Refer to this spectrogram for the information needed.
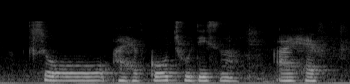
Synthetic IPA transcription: soʔajɦɛvɡɔ̃nt̪ʰɹudisnã | ʔajhɛv

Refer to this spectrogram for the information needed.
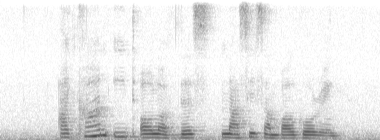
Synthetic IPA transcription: ʔaɪkʰãntiːtʰɔːlɔfd̪ɪsnasisãmbəlɡoɹɪ̃ŋ

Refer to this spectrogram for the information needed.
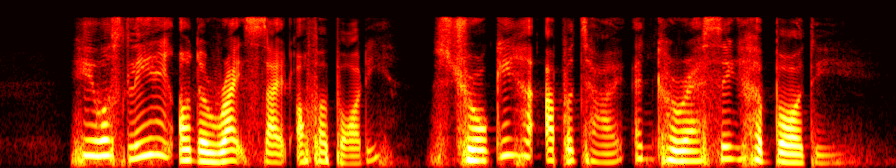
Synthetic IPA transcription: hiwɔslinɪ̃ŋɔ̃ndəɹaɪtsaɪdɔ̰fhəbɔdi | stɹokɪ̃ŋɦəʔapətʰaɪʔɛ̃nkʰəɹɛsɪ̃ŋhəbɔdi

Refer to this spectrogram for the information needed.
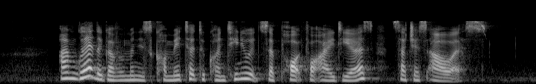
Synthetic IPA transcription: ʔãj̃mɡlɛd̚dəɡavəmə̃ntɪskʰɔmɪtʰəd̚tːukʰɔ̃ntʰĩnjuɪtsːəpʰɔtfɔʔaɪdiəsːat͡ʃɛsawə̰s

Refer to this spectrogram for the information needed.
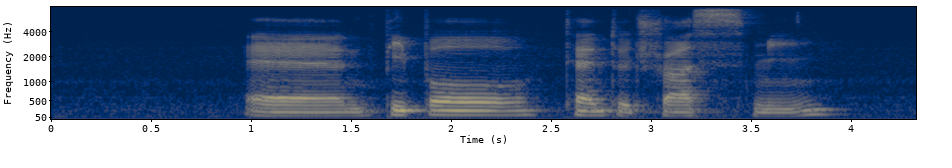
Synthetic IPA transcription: ɛ̃npipəltʰɛ̃ntutʰɹasmi

